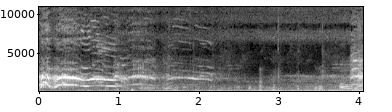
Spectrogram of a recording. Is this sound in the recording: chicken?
yes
